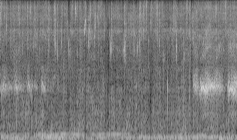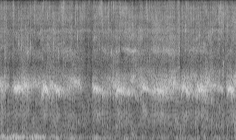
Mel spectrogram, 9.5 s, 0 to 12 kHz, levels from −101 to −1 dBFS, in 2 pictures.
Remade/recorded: remade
